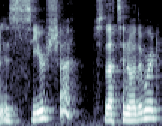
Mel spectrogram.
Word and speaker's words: Saoirse: I know the translation but I think the pronunciation is Saoirse so that's in other word Saoirse and it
